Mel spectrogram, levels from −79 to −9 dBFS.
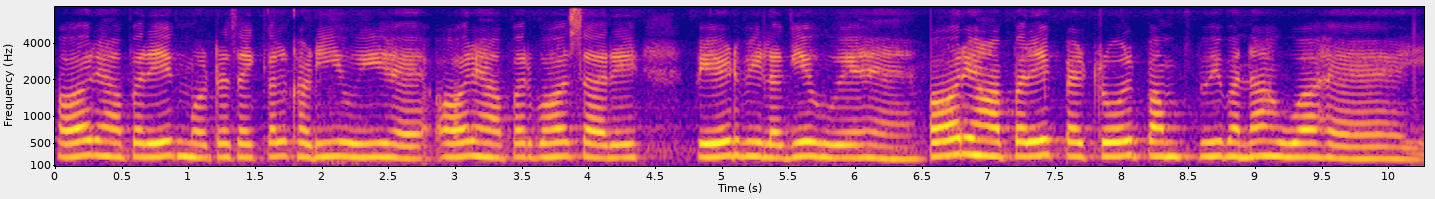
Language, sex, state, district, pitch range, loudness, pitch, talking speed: Hindi, female, Uttar Pradesh, Lalitpur, 245-260 Hz, -15 LUFS, 255 Hz, 165 wpm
